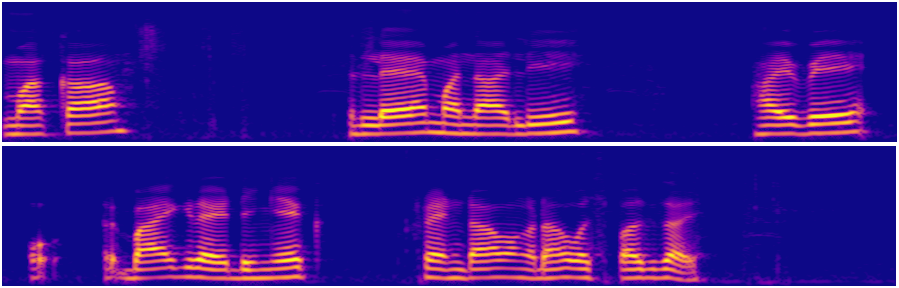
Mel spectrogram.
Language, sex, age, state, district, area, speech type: Goan Konkani, male, 18-30, Goa, Murmgao, urban, spontaneous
